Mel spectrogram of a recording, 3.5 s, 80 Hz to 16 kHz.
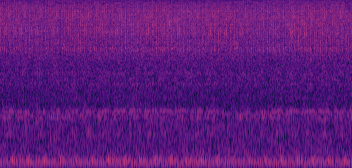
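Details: Chevrolet Corvette with a P0300 random misfire; an in-cylinder test showed the injectors firing at the wrong time. Warm idle with an uneven, stumbling beat and occasional dropped pulses while the crank sensor ground (0.05 V), crank signal and cam signal are scoped. The cause is suspected, not confirmed.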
